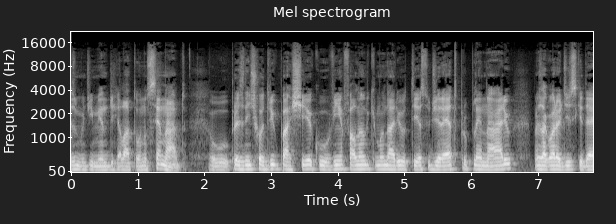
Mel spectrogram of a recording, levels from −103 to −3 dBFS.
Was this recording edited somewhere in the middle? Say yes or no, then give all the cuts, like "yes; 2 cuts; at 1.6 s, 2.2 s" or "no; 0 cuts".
yes; 1 cut; at 2.1 s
